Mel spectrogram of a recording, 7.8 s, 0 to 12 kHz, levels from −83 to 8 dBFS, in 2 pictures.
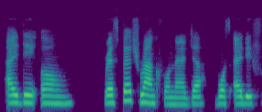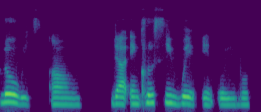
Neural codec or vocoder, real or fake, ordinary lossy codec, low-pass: codec, 16 kHz, 1 kbps, X-Codec, WavLM features, trained on Multilingual LibriSpeech; fake; Opus, 16 kbps; 7.2 kHz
